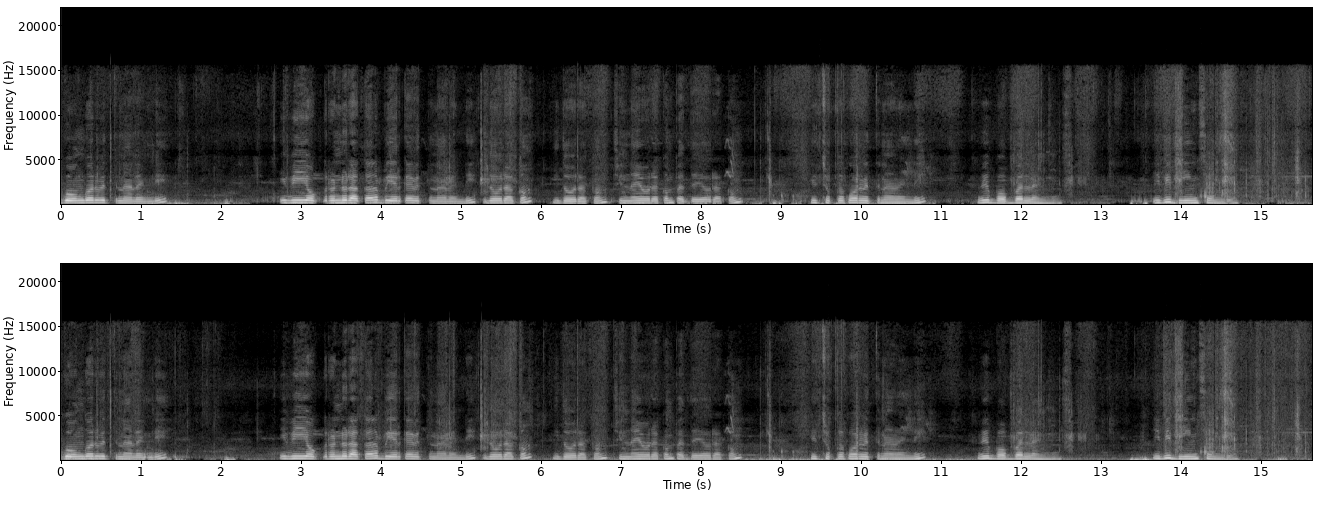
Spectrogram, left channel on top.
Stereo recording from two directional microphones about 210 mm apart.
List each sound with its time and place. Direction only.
0.1 s speech: 20° right (ahead or behind)
2.7 s speech: 10° right (ahead or behind)
13.7 s speech: 10° right (ahead or behind)
14.2 s speech: 55° right (ahead or behind)
15.4 s horse: 45° right (ahead or behind)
